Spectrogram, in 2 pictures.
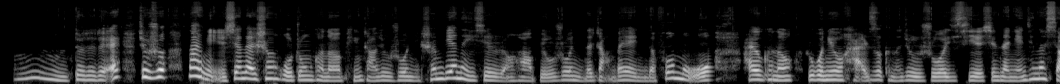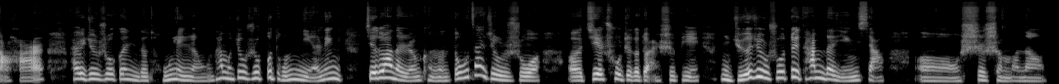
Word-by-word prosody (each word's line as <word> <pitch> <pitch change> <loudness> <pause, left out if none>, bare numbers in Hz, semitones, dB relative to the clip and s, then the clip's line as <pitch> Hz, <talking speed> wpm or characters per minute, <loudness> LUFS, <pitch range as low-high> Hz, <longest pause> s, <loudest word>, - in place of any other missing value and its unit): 嗯， 250 - -3
对 220 -2 0
对- 205 -1 -1
对。 200 - -1
哎， - - +5 0.2
就 345 -1 +7
是 300 - +2
说， 345 0 +9 0.2
那 390 -1 +7
你 210 -7 -1
现 275 +7 +2
在 260 -2 +7
生 270 +2 0
活 195 -4 +1
中 205 +1 -2
可 190 - -3
能 170 -1 -2
平 180 +2 -8
常 170 -2 -6
就 190 - -3
是 180 - -5
说 190 +1 -3
你 175 -1 -7
身 245 +6 0
边 290 +1 +3
的 255 - +2
一 195 - -2
些 190 +1 -2
人 170 -1 -5
哈， 170 -2 -5
比 160 - -10
如 160 +2 -4
说 205 +2 -3
你 185 - -5
的 175 0 -5
长 175 - -7
辈、 195 -1 -1
你 160 - -9
的 160 - -4
父 280 - -2
母， 205 -7 +3 0.3
还 220 - +1
有 220 - +5
可 220 0 -4
能 195 0 +2
如 210 - -1
果 215 0 +3
你 205 - +3
有 205 -1 +3
孩 170 - -3
子， 205 +1 -4
可 190 -1 -10
能 175 0 -8
就 190 -1 -2
是 175 - -1
说 180 0 0
一 175 - -5
些 175 0 -2
现 185 +1 -4
在 175 -2 -1
年 170 +3 -3
轻 250 +2 +1
的 265 - +4
小 - - +1
孩 - - -5
儿， - - +1 0.3
还 255 - 0
有 255 - +3
就 250 - +2
是 240 - 0
说 245 +1 0
跟 240 -2 -1
你 - - -2
的 180 -1 -2
同 200 +5 -3
龄 205 - +1
人， 165 +2 -7
他 285 - -1
们 270 -3 +1
就 295 +2 +1
是 - - -6
说 285 0 +2
不 315 - 0
同 230 -1 0
年 190 -1 -1
龄 255 0 +1 0.2
阶 275 0 +5
段 310 -1 +7
的 220 - +3
人， 175 +2 -3
可 190 - -6
能 170 +1 -4
都 285 - 0
在 430 -3 +2
就 240 -8 +3
是 - - -1
说， 180 -1 0 0.2
呃， 180 +1 +1
接 245 +5 +3
触 240 0 -1
这 210 -1 -1
个 195 - +2
短 170 - -1
视 195 +3 -5
频。 185 -2 -5 0.2
你 220 -3 +2
觉 200 +3 +1
得 - - +7
就 335 -4 +6
是 - - -3
说 300 0 +3
对 335 0 +3
他 295 +4 +2
们 285 - +3
的 235 -3 +4
影 175 +1 -2
响， 185 -3 -5 0.3
呃， 160 -2 -6
是 200 +2 -3
什 180 0 -4
么 160 +1 -8
呢？ 155 -2 -7
200 Hz, 345 characters per minute, -21 LUFS, 180-250 Hz, 0.3 s, 说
